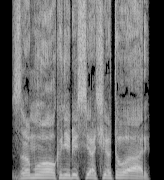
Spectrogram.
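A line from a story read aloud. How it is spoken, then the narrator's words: Weary growl. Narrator (Russian): Устав слушать этот панический визг, утомленно рыкнул я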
